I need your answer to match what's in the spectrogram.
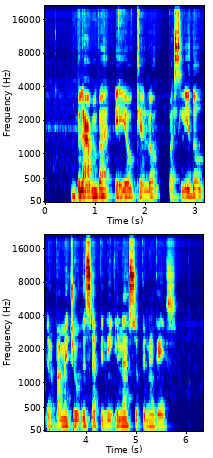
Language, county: Lithuanian, Šiauliai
